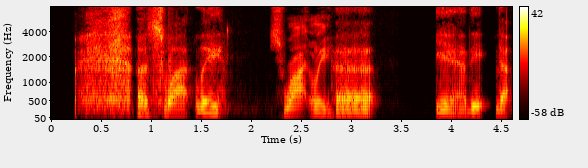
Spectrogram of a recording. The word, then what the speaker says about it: Swaitly: The I is the I is silent. Uh uh. So it's S wi A T L Y. Is that correct? Yeah. Okay. Correct. So, it's Swat and then a.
